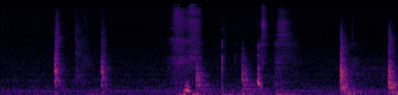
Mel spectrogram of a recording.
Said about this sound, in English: So quickly, knock on wood, somewhere.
